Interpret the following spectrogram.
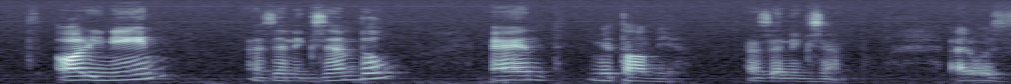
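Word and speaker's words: μετάνοια: Not metanoia, metania. And this is because it's Greek. This is how you pronounce it. And it has a double vowel rule for omicron and iota together, which made it an I instead of OY.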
